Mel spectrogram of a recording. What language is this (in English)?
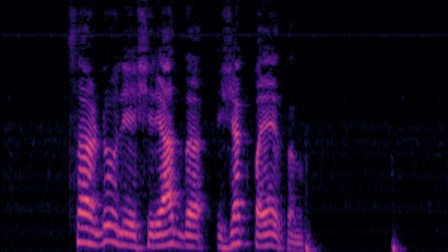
Kohistani Shina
